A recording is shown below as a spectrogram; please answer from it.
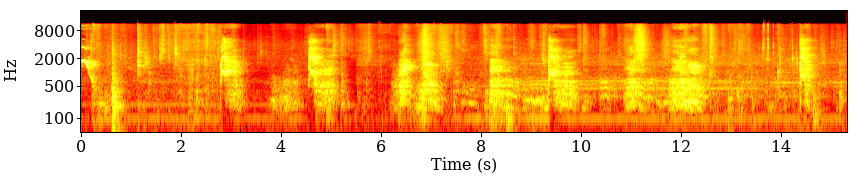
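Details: Golden Retriever puppies of the C litter react while being trained with sounds and visual stimuli in a small room; short barks come in separate bursts every second or two, with human voices mixed in and a steady low hum.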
